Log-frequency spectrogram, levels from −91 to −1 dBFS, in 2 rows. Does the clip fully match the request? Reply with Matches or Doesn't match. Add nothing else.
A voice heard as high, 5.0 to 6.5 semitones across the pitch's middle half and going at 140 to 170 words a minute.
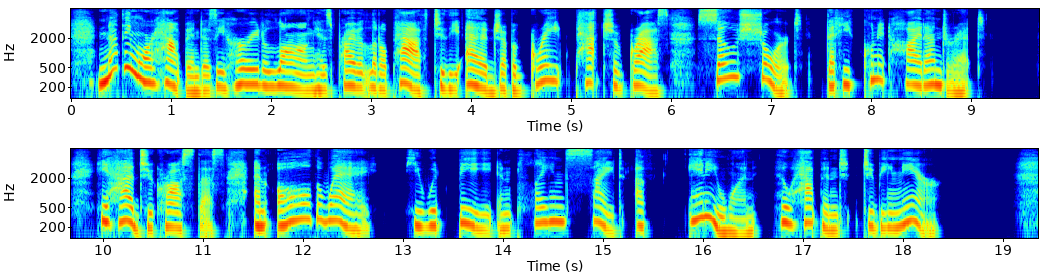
Matches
